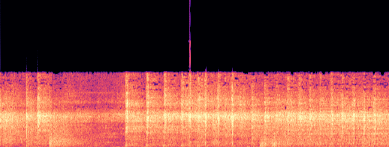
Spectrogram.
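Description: Paintball markers firing in rapid, irregular strings of sharp pops, easing off briefly about one and a half seconds in and starting up again at two seconds.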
